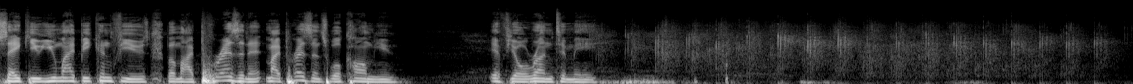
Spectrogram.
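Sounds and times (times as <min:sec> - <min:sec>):
speech: 0:00.0 - 0:04.1, 0:04.9 - 0:06.4
audience clapping: 0:05.7 - 0:11.3.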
